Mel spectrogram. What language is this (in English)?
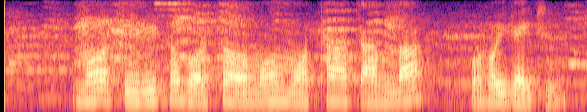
Odia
